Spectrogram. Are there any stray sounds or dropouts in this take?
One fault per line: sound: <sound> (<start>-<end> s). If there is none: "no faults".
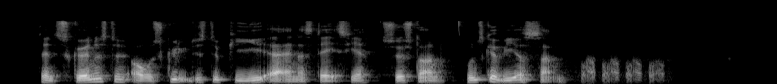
sound: laugh (5.8-6.7 s)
